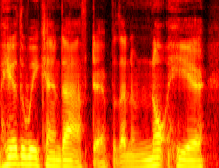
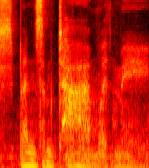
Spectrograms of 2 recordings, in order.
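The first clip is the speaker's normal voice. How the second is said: put-on hushed creepy wizard voice; 9 dB quieter than usual. Speaker imitating their wife's reply about the upcoming trip, in a creepy wizard voice. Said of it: "She doesn't speak like a creepy wizard".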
